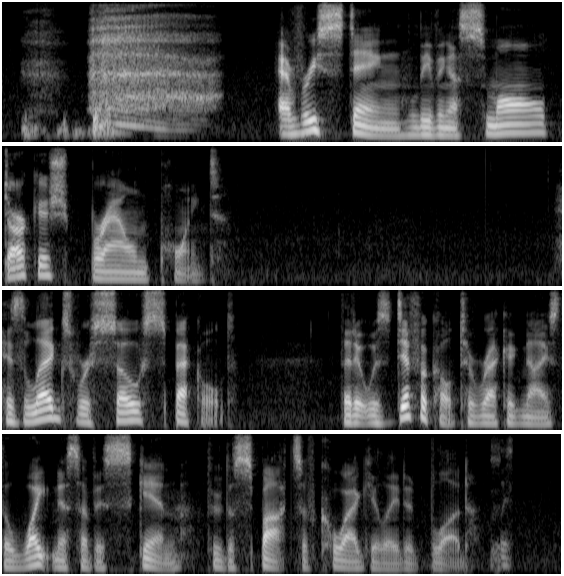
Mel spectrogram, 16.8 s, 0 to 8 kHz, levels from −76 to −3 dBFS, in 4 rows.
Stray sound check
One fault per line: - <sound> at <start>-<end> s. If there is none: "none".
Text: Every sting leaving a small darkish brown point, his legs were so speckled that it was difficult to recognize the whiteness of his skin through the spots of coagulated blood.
- sigh at 0.1-1.7 s
- laugh at 16.3-16.4 s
